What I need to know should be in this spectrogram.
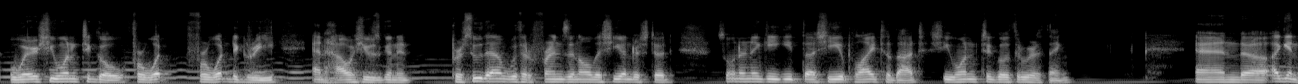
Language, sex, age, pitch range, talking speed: English, male, 20-39, 110-130 Hz, 190 wpm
